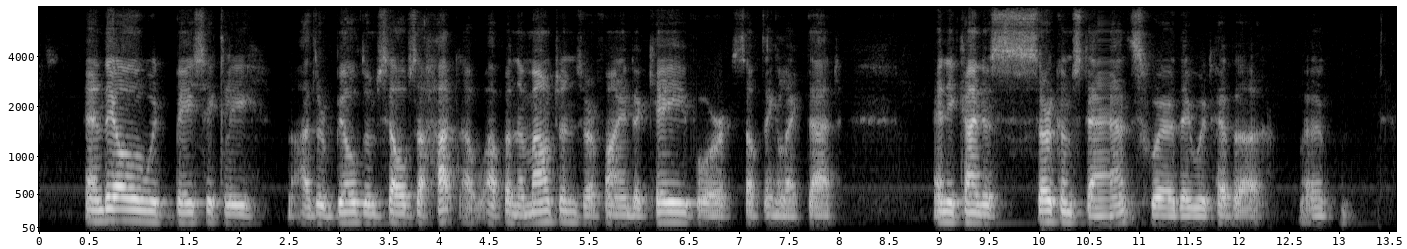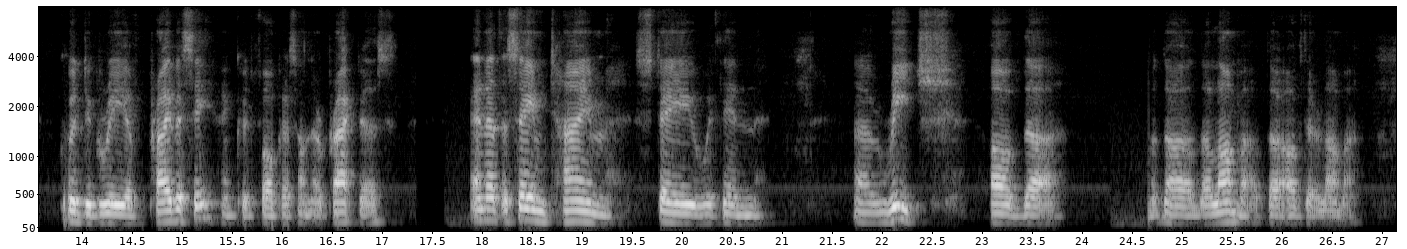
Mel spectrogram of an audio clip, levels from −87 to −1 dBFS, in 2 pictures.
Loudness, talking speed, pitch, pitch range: -22 LUFS, 135 wpm, 130 Hz, 115-150 Hz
